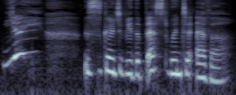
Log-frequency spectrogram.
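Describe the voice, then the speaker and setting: A woman playing a sweet, shy young moth girl in an ASMR roleplay, speaking gently and hesitantly, often dropping to a breathy near-whisper. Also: sits high, wildly swooping pitch, moderate pace, full character voice. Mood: delighted. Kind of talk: ASMR roleplay, soft intimate storytelling to the listener.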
